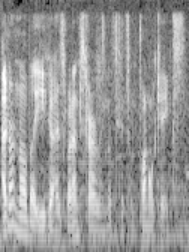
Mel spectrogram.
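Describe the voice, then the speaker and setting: A man's voice: on the low side, big pitch swings, fast talker. A man voicing an easygoing, hungry young male animal friend in a visual novel, with a laid-back manner. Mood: eager, casual. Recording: noisy background behind the voice.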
